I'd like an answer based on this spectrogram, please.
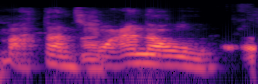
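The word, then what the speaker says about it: Mastantuono: And then they got that Argentinian lad, I struggle to say his name, like Mastantino or something. Mastantuano. Oh yeah, the Modelo. Mastantuano. The Modelo's just come out.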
